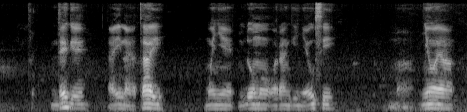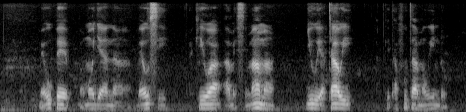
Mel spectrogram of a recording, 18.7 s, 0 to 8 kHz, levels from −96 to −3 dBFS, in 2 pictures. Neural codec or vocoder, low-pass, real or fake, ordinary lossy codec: none; 7.2 kHz; real; AAC, 48 kbps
